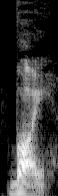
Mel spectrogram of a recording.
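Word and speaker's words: voy: The V pronounced with your lips like a like a B.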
